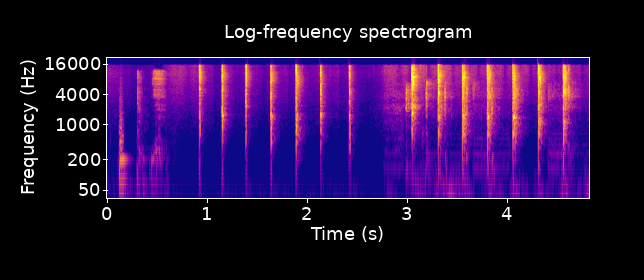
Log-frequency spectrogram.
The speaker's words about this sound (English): Okay, that's enough clapping.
